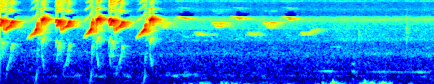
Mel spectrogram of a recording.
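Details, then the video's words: Java sparrow giving a short burst of rapid, high, bell-like chirps for about one and a half seconds, trailing into faint soft twitters over low thumping background noise. "glatik gacor"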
